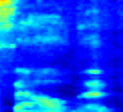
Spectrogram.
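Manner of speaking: "salmon" slow, L fully sounded, SAL-mun. Retold or imitated. Host reading Wilbert's vote, salmon with the L. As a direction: draw out the L in "salmon". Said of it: "If you pronounce salmon".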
